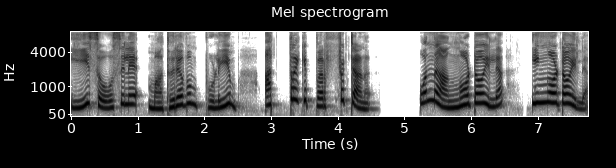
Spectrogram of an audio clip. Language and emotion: Malayalam, happy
